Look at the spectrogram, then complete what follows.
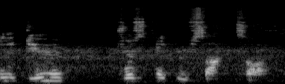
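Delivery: swooping, buzzing mosquito voice. Asked to do an impression of a mosquito, mosquito impression. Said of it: "what can we see your impression of a mosquito?".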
